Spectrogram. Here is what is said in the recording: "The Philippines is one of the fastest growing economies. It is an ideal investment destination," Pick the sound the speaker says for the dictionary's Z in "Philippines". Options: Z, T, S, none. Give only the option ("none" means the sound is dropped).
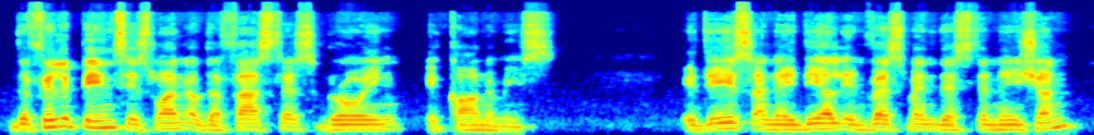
S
